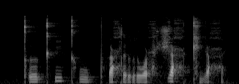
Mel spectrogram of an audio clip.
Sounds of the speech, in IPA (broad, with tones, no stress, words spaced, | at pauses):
kʼɵː˨kʰi˦kʰu˨ pʰə˨ħroː˨ħ ʃi˦ħkʼi˨ħ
